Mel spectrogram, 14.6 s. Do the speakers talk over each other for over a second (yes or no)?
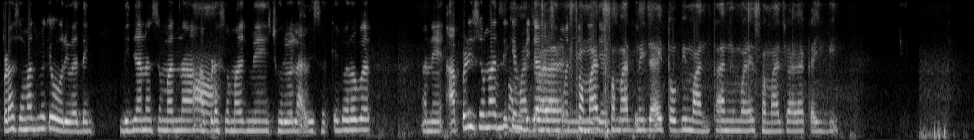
yes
